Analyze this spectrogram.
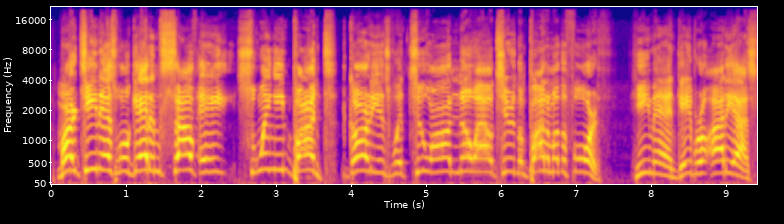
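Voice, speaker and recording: A man speaks in a raised, projected voice with an extremely high pitch and a bright, sharp tone. His pace is fairly slow, with ordinary pitch variation and hardly any pauses. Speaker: baseball play-by-play announcer. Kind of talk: baseball play-by-play broadcast demo reel.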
